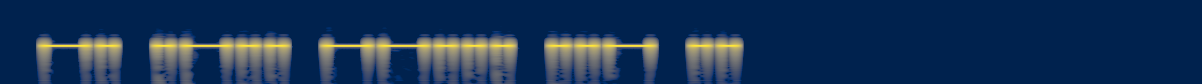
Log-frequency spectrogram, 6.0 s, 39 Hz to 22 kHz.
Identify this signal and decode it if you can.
Morse code, heard as a keyed tone, about 17 wpm, 700 Hz. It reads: NL7UI
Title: USA Call Signs - 5 Characters - Repeated 2x - 17wpm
